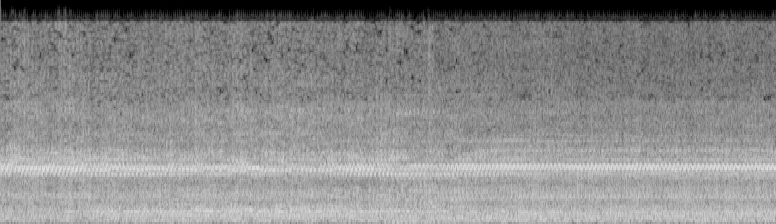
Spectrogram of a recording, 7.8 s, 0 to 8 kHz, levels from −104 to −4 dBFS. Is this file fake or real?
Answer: real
